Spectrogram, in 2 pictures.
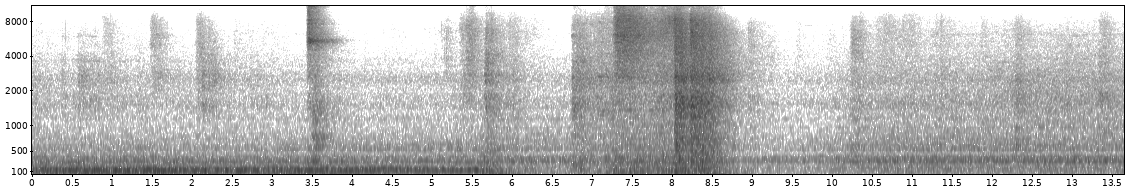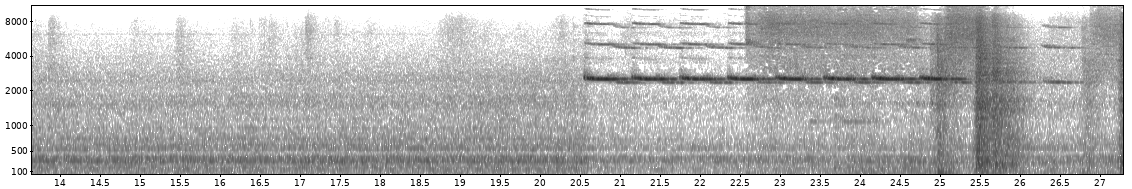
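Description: An electric train hums steadily, heard from inside the driver's cab.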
